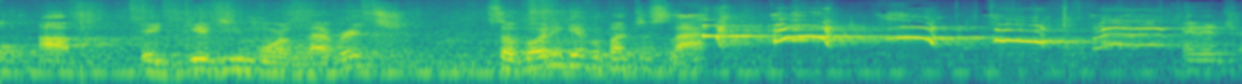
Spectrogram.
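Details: Finnegan, an extremely vocal feral husky, protests during heel training in Chicago as a man speaks at first. Then come long wavering whining howls, held tones that rise and fall, repeated over several seconds.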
